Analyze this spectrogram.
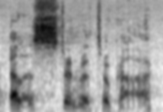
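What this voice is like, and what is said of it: Put-on British accent. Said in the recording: “You almost have to use that with a British accent”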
